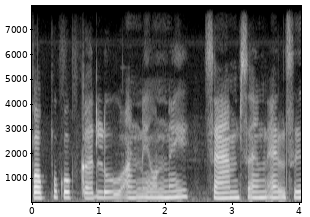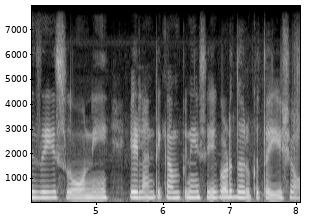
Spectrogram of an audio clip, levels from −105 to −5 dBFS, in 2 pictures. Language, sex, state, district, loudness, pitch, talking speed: Telugu, female, Andhra Pradesh, Sri Satya Sai, -23 LUFS, 210 Hz, 110 wpm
